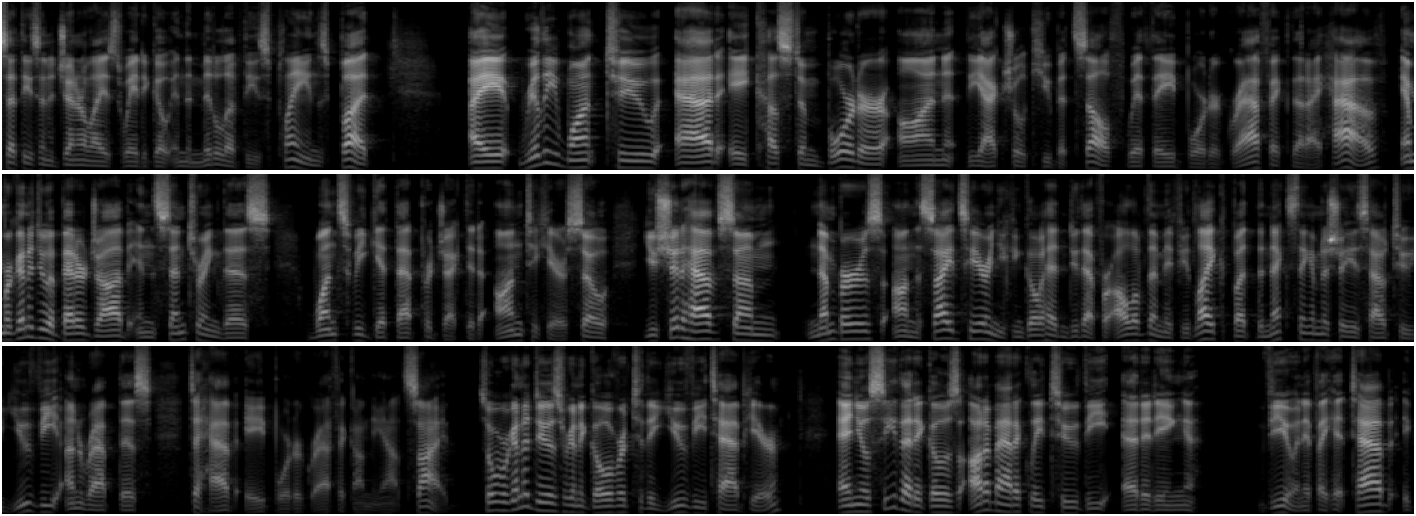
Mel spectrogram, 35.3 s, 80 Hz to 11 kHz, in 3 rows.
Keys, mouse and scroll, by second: 0.1 click, 0.6 middle drag, 1.4 click, 1.7 middle drag, 2.7-3.1 middle drag, 3.3 middle drag, 4.5 click, 4.9-5.4 middle drag, 8.3-8.9 middle drag, 9.1-9.6 middle drag, 9.9 middle drag, 10.6 middle drag, 11.2 middle drag, 11.9 middle drag, 13.2-13.8 middle drag, 14.3 middle drag, 15.2-16.2 middle drag, 16.4-16.7 middle drag, 17.2 click, 17.7 middle drag, 18.4 middle drag, 19.1 middle drag, 19.9-20.6 middle drag, 21.1-22.0 middle drag, 22.2-22.7 middle drag, 22.9-23.3 middle drag, 23.7 shift+middle drag, 24.7 middle drag, 29.0 click, 30.3-31.0 scroll up 3, 31.7 middle click, 32.1-32.6 scroll up 2, 32.5 middle click, 34.5 Tab.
